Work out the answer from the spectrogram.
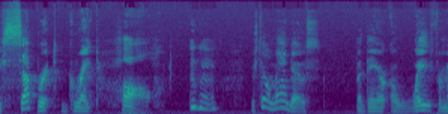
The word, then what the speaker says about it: Mandos: gathers them up in man do which is the correct way to say it I was leaving off the s a few times earlier but in a separate Great Hall they're still Mandos but they are away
